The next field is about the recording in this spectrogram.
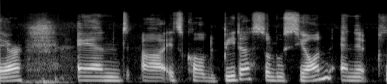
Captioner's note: non-english speech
